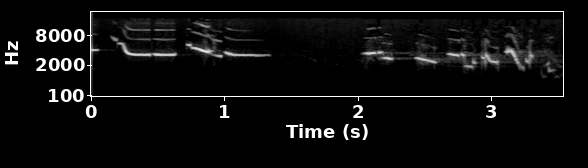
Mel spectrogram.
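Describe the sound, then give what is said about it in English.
An eastern meadowlark sings clear, slurred whistles, a sweet descending phrase, then after a short pause a second, more complex run of whistled notes, bright with no voices. “The eastern meadowlark's clear whistled music is the unmistakable anthem of eastern North America's farmlands and open country.”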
